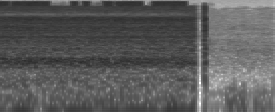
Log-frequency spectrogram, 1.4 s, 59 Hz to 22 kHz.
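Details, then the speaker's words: 2015 Chevy Camaro 2SS RS convertible, 51,000 miles, after replacing the cabin filter: soft steady fan hiss with faint even hum, no rattle or whine, then cuts off; blower quiet and healthy. "You can hear the new one. It's quiet. I'm going to call that a success."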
